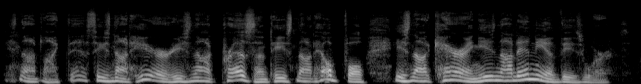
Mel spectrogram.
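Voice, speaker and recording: A middle-aged man preaching a conversational sermon, acting out quoted voices and dropping to soft near-whispers. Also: on the high side, big pitch swings, normal speed, breathy edge, no room sound. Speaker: pastor.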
